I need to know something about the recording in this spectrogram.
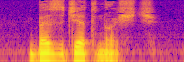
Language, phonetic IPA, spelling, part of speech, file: Polish, [bɛʑˈd͡ʑɛtnɔɕt͡ɕ], bezdzietność, noun, Pl-bezdzietność.ogg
